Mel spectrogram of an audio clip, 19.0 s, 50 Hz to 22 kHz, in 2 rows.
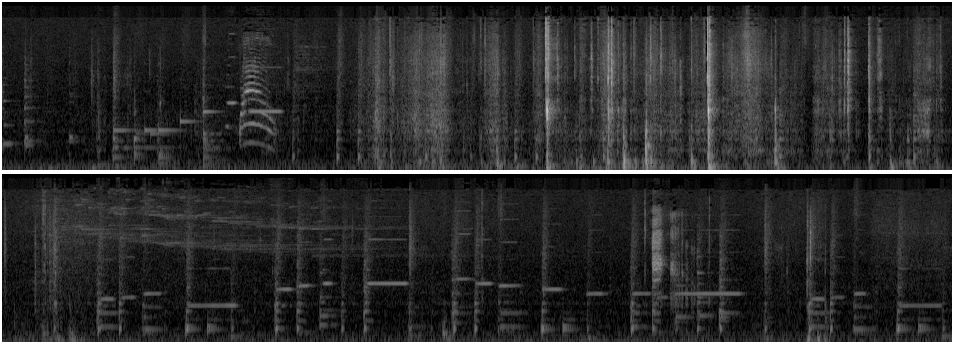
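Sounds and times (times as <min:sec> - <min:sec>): kitten meowing: 0:02.2 - 0:02.8, 0:16.0 - 0:16.4
soft scuffs and knocks: 0:03.4 - 0:10.3.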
